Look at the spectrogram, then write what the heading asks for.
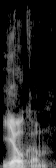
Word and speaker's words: Yoakum: It's James Yoakum. Yep. Yoakum. Like Dwight Yoakam?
